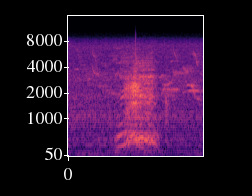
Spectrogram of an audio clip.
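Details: Eurasian eagle-owl at a nest in the Eifel, dawn of 17 May 2013 at 05:40, a visiting owl off camera: one short, hoarse, rising-and-falling call lasting under half a second, with faint birdsong behind.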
